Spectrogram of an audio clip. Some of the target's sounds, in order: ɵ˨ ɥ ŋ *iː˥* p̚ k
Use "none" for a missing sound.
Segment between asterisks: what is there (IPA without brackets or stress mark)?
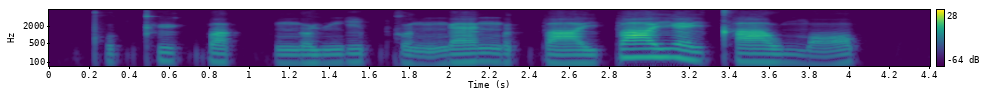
iː˨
